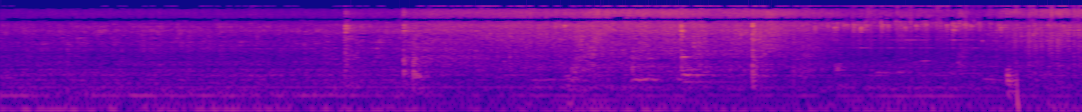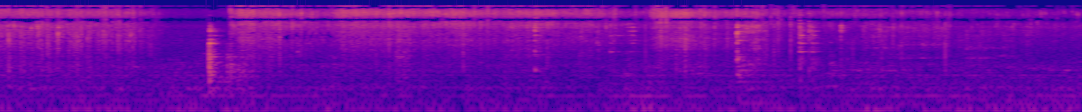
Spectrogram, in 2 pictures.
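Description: Chopped ginger and butter sizzling in oil in a steel wok: a steady frying sizzle with scattered clicks and scrapes of a spatula against the metal. A short drop in the sizzle comes a little past halfway.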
